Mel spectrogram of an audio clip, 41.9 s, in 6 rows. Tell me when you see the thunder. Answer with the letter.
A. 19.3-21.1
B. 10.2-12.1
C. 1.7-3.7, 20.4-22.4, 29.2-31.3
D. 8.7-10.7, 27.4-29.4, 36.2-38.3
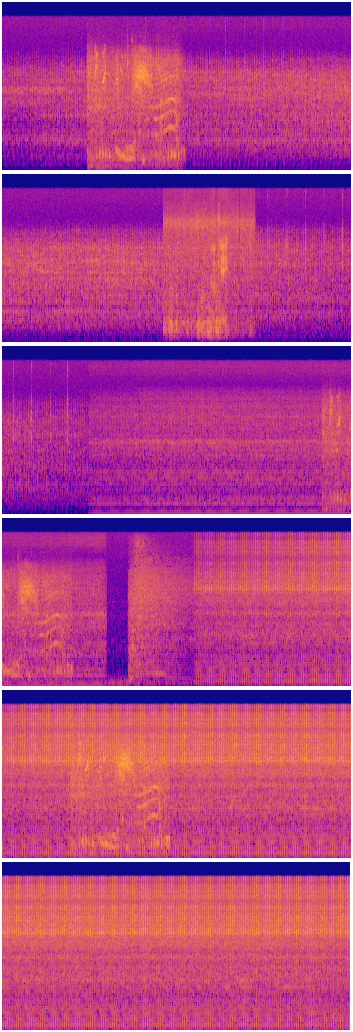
B.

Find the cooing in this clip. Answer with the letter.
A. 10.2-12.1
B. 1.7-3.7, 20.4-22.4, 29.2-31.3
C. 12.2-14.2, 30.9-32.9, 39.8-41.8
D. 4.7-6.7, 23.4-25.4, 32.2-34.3
B.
